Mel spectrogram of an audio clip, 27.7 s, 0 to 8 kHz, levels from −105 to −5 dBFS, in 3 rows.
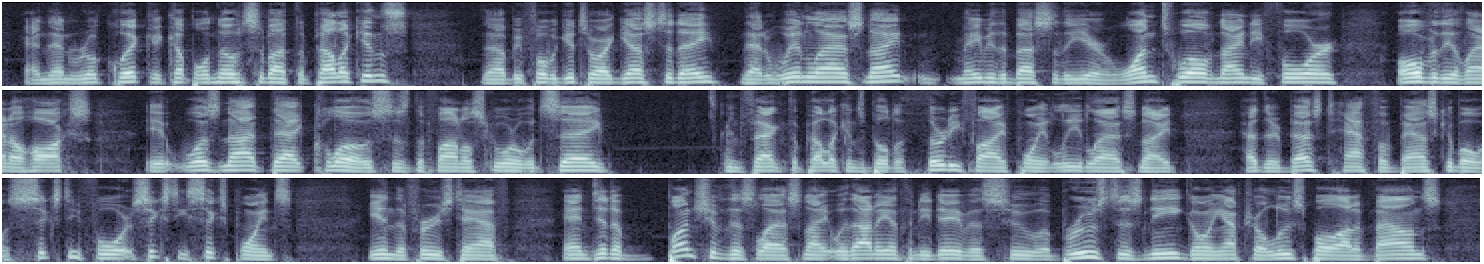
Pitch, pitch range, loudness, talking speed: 135 Hz, 125-150 Hz, -25 LUFS, 200 wpm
